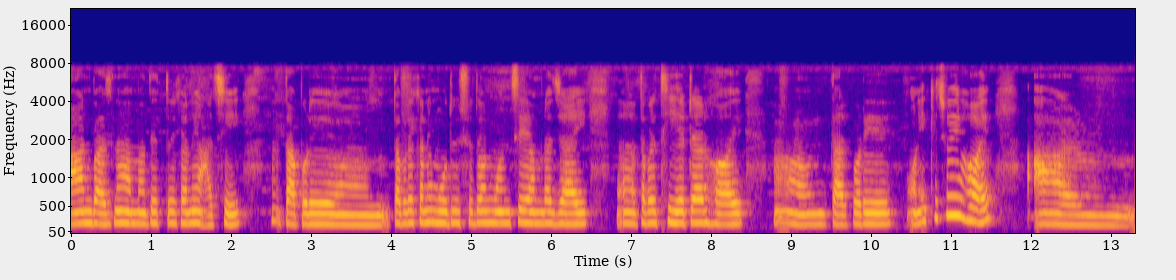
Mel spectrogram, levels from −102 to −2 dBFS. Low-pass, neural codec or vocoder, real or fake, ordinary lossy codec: none; none; real; none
